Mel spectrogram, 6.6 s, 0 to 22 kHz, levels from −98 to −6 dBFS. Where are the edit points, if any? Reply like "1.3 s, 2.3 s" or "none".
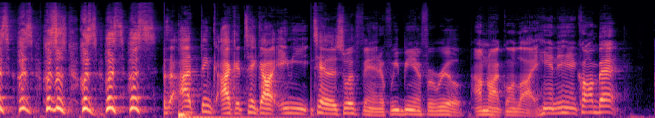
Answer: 1.7 s, 3.1 s, 4.7 s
